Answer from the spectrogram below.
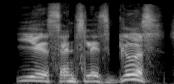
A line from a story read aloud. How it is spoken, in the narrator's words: snarled the dwarf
